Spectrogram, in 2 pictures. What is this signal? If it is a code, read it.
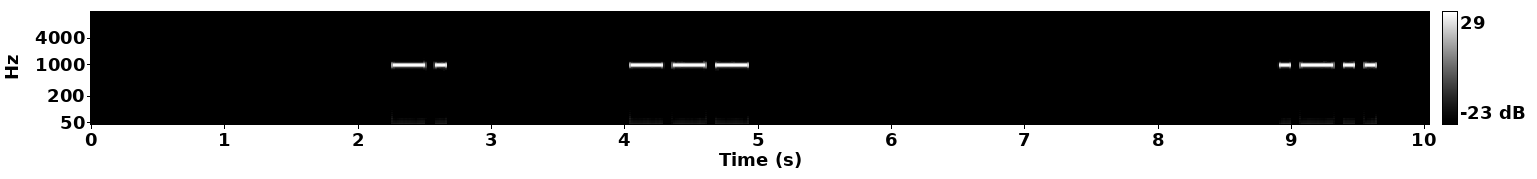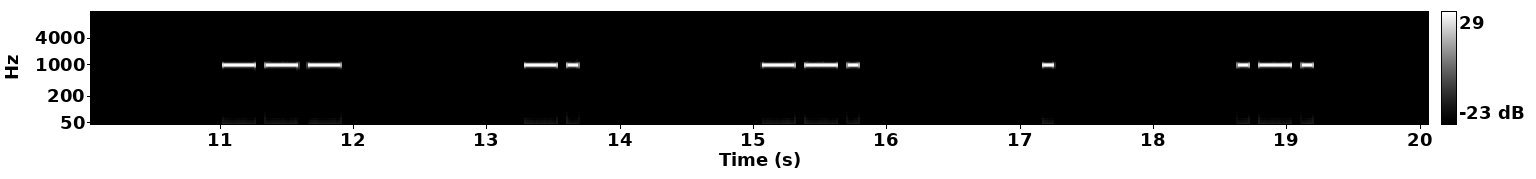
Morse code, heard as a keyed tone, about 15 wpm, spaced as for 5 wpm, 1000 Hz. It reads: NO LONGER
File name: qotdfiles / 5wpm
